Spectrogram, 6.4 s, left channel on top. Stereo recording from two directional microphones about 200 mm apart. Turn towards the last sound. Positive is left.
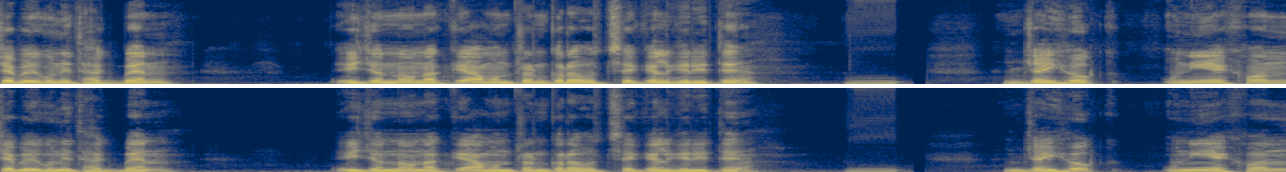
turn(degrees=15)  # may be behind; listen again after turning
